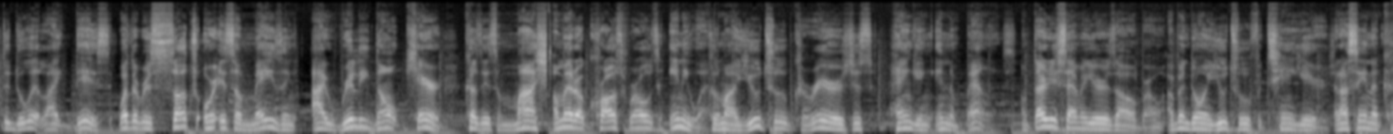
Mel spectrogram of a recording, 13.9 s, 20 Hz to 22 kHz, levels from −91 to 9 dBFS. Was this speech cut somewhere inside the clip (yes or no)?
yes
